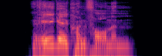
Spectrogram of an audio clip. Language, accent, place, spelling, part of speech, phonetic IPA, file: German, Germany, Berlin, regelkonformem, adjective, [ˈʁeːɡl̩kɔnˌfɔʁməm], De-regelkonformem.ogg
- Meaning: strong dative masculine/neuter singular of regelkonform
